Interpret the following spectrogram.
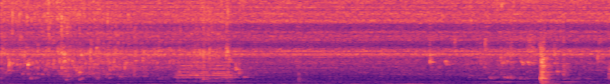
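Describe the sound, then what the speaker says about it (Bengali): Lukewarm water poured into a wok, heard as a running splash and gurgle that fades into a quieter wash, with a sharp clink of metal near the end. "কড়াই বসিয়ে দিচ্ছি দিয়ে দিচ্ছি গরম গরম হালকা গরম জল"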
